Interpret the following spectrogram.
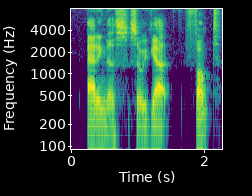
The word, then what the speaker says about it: fmt: So we've got fumped, fmt, often pronounced fumped, and then we can go to, or we use the print line method right there, and we print hello world.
